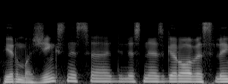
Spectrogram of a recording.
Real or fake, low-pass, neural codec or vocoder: fake; 7.2 kHz; codec, 16 kHz, 0.9 kbps, LongCat-Audio-Codec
